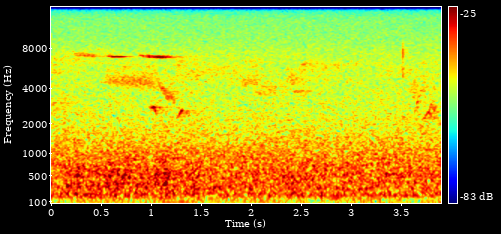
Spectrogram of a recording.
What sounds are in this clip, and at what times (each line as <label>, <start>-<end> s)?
Brown Creeper call, 0-2 s
Cassin's Vireo song, 0-4 s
